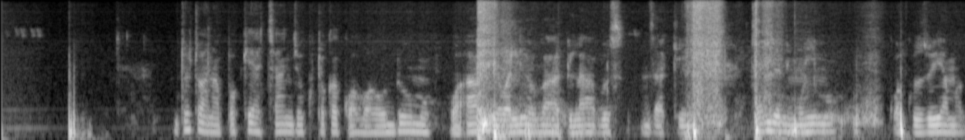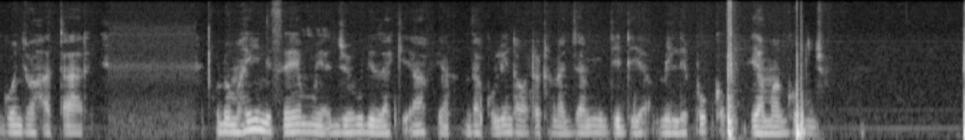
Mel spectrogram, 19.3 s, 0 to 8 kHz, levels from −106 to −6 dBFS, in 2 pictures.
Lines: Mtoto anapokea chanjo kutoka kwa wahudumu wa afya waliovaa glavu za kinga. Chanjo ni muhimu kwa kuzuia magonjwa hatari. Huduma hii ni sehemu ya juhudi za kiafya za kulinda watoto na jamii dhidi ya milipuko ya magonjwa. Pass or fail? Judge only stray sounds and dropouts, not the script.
pass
